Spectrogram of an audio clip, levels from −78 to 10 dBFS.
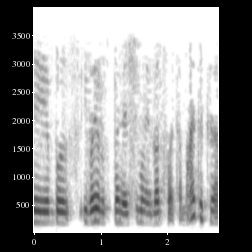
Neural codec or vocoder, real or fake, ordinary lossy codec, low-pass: none; real; MP3, 16 kbps; 3.6 kHz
